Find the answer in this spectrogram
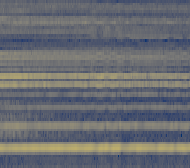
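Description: A solo female voice singing unaccompanied, holding one long steady note.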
